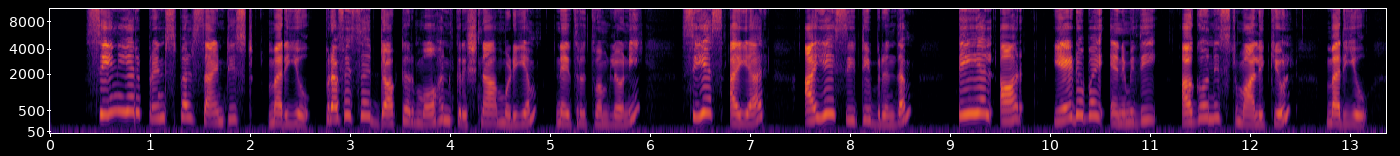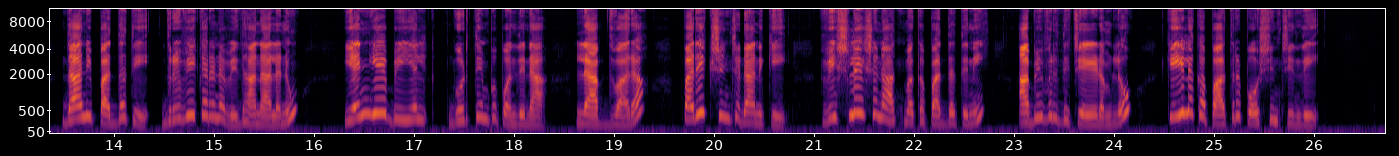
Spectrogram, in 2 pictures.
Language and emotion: Telugu, neutral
